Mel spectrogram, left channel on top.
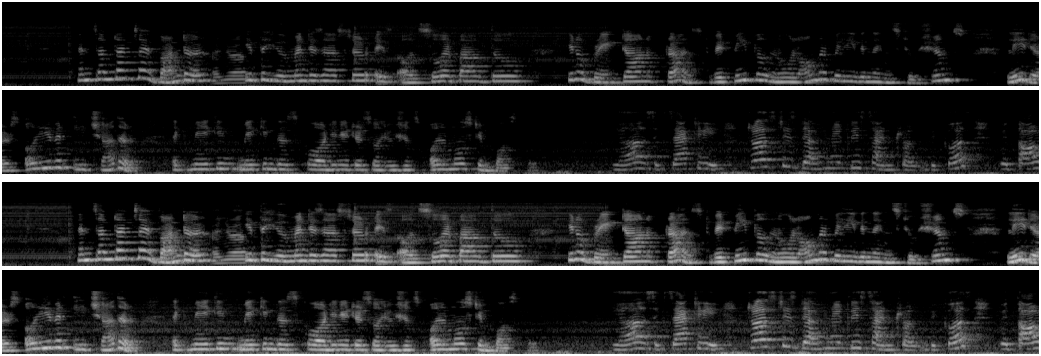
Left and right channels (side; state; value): left; quieter; 9.1 dB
